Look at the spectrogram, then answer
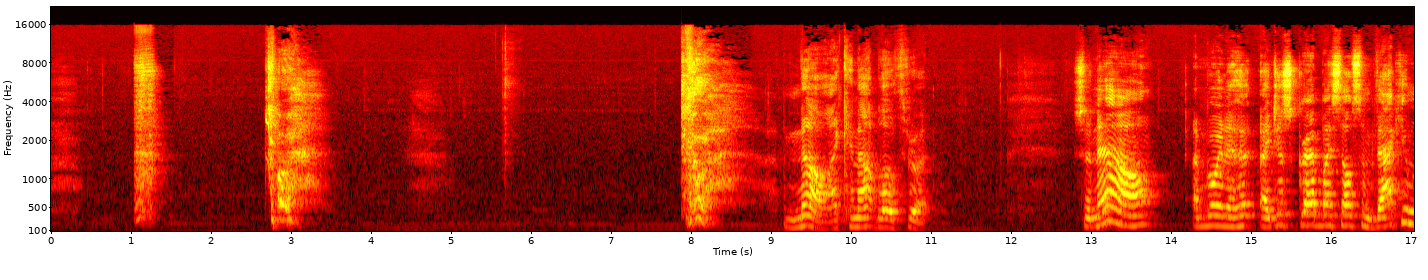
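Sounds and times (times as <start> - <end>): man blowing puffs by mouth: 1.0 - 1.6.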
